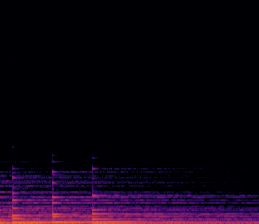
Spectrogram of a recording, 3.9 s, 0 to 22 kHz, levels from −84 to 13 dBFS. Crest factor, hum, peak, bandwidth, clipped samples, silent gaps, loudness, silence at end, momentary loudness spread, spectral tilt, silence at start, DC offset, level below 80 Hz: 18 dB; none; -10 dBFS; 5.8 kHz; under 0.1%; none; -27 LUFS; 0 s; 16 LU; -10 dB/octave; 0 s; 0.5%; -60 dBFS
